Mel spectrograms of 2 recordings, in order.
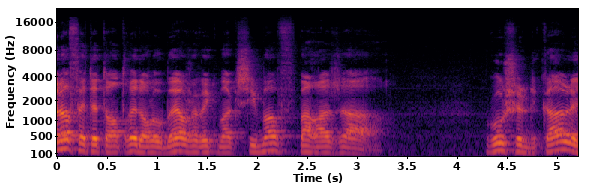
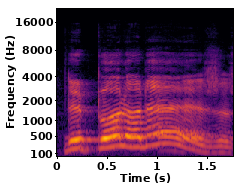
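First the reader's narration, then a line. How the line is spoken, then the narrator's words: Delirious joyful exclamation. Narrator (French): s'écria Mitya délirant de joie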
